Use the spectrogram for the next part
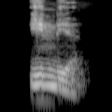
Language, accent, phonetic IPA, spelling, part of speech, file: Catalan, Valencia, [ˈin.di.a], Índia, proper noun, LL-Q7026 (cat)-Índia.wav
- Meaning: India (a country in South Asia)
